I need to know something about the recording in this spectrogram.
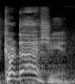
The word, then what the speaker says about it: Kardashian: It's Kardashian.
